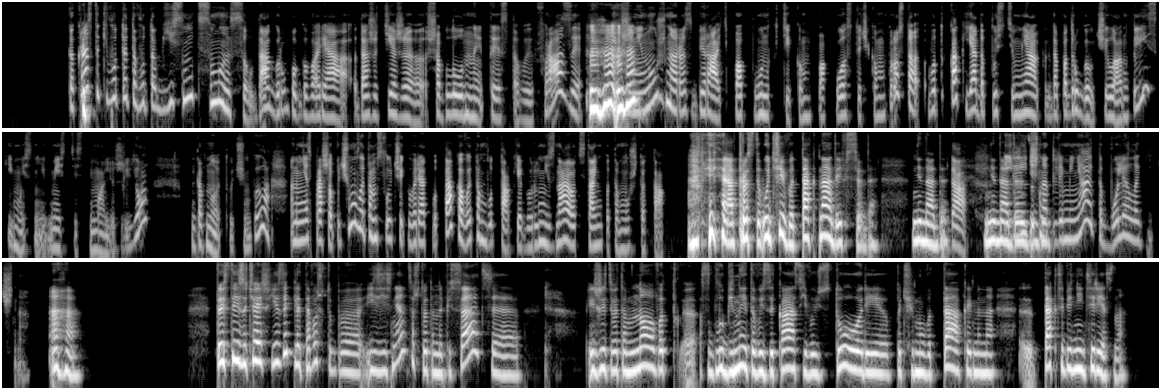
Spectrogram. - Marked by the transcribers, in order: laugh
- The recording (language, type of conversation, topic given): Russian, podcast, Как, по-твоему, эффективнее всего учить язык?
